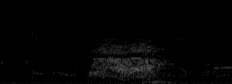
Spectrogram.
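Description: Faint crowd voices shouting together in unison, one shout lasting about half a second, roughly a second in.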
